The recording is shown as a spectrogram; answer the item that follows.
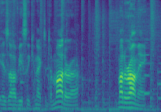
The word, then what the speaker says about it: Madarame: Fucking went, like I said Madara, and I was like, that sounds right, and then I was like, wait, no, that's the villain from Naruto. That's not right. There's an extra syllable in there.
